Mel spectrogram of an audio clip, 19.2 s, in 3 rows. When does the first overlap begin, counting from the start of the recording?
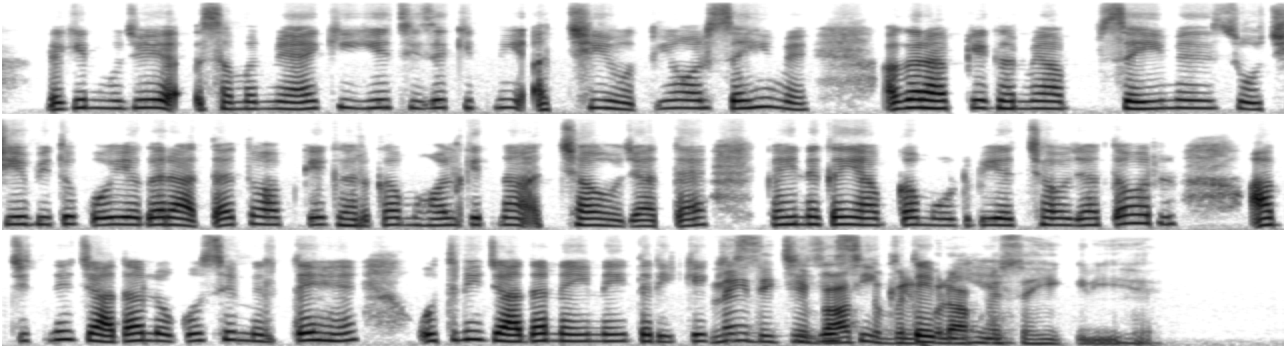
16.4 s

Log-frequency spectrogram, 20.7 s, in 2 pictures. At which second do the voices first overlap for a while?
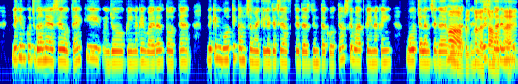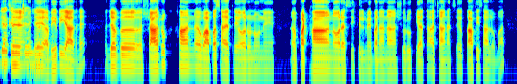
8.9 s

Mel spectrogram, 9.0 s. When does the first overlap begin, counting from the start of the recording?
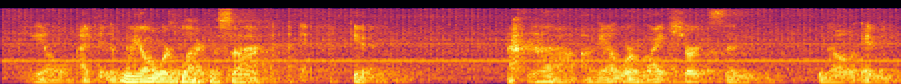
1.2 s

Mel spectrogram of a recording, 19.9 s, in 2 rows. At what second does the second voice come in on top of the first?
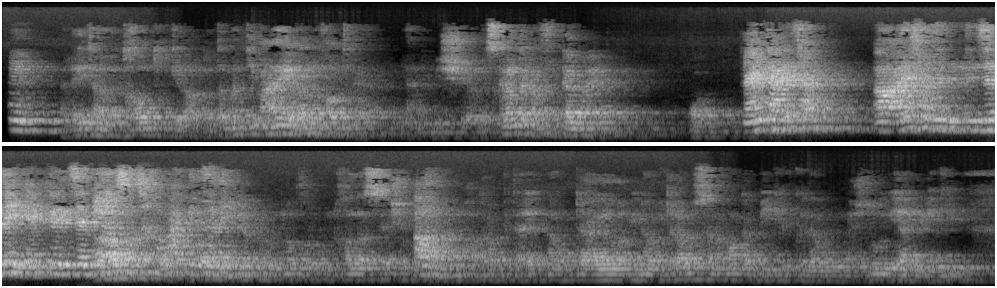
10.8 s

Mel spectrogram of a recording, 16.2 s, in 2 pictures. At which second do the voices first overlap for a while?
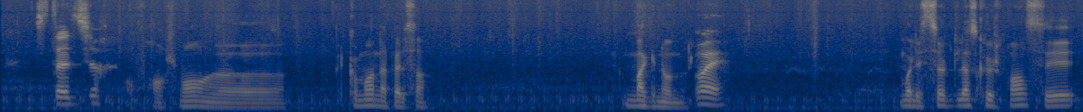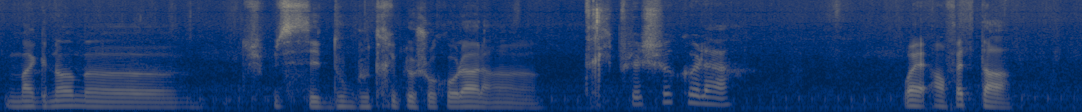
none

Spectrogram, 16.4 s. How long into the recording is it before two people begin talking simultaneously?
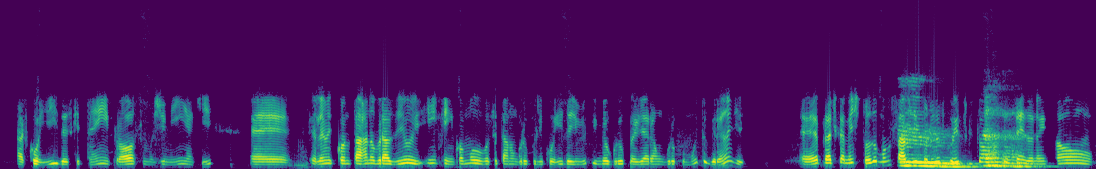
13.5 s

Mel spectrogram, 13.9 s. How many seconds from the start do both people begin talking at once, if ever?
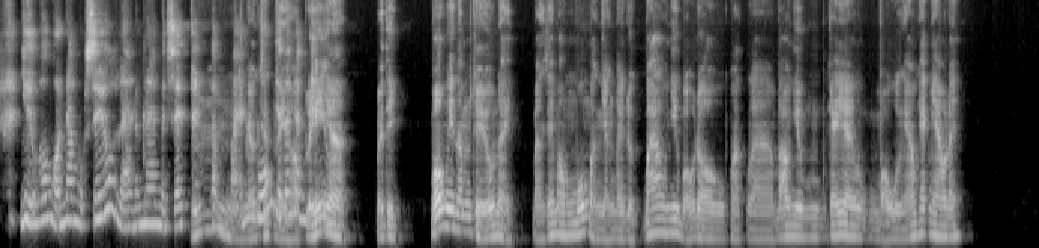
2.5 s

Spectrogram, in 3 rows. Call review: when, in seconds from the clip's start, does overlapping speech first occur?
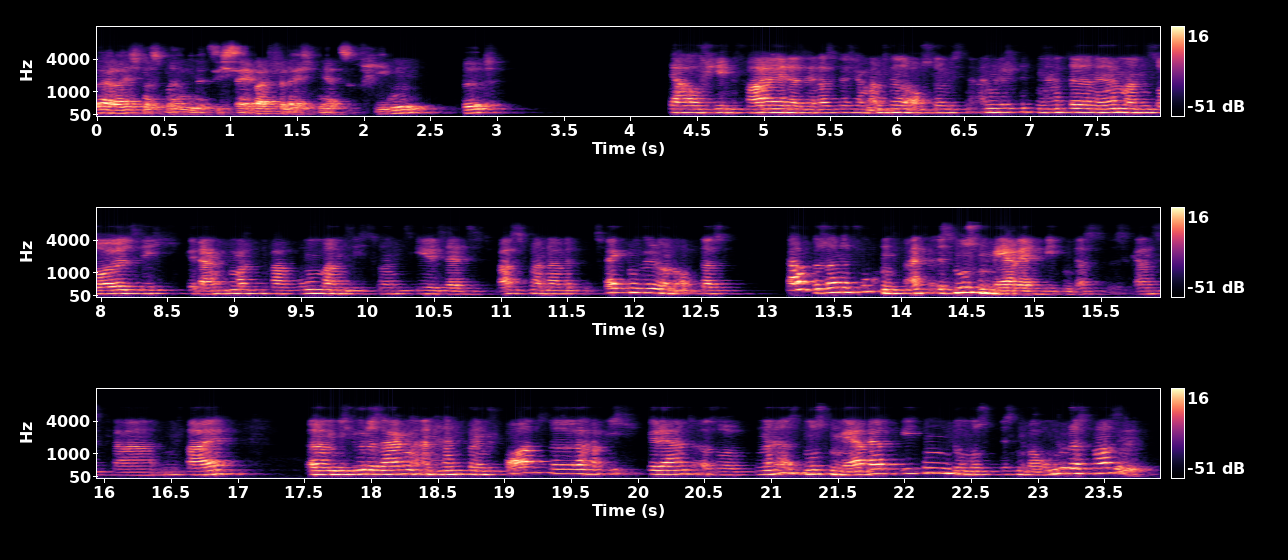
none

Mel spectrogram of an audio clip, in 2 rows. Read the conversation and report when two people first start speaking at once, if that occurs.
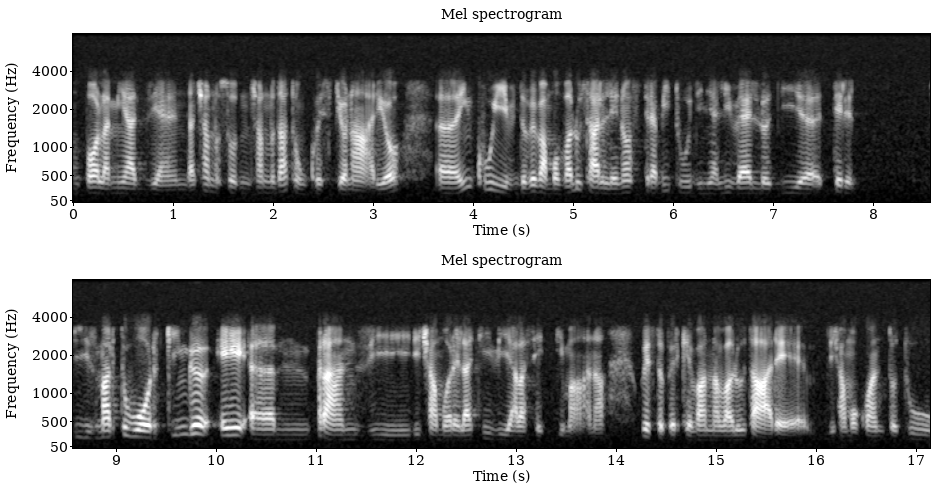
none

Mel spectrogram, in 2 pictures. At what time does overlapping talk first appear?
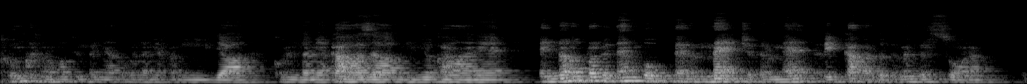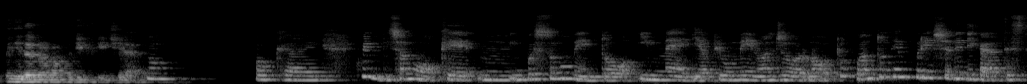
none

